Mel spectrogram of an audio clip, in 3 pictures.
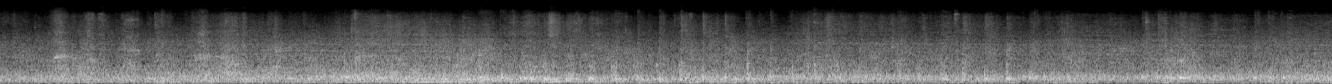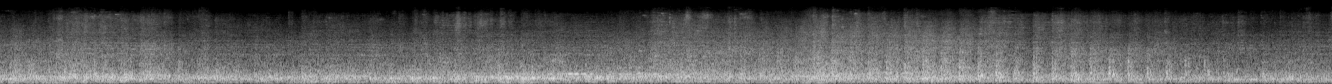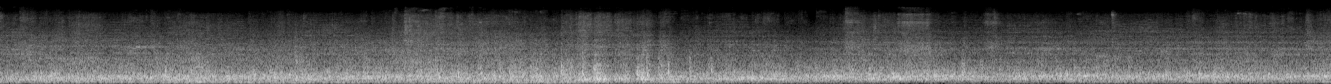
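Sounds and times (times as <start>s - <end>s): freight train rumbling past: 0.0s - 39.9s
wheels clacking over rails: 0.0s - 39.9s.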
